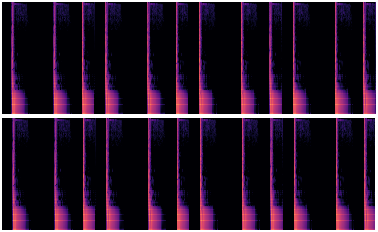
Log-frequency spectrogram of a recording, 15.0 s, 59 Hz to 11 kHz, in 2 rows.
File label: tom, Key D#, Bpm 128, Big Room House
